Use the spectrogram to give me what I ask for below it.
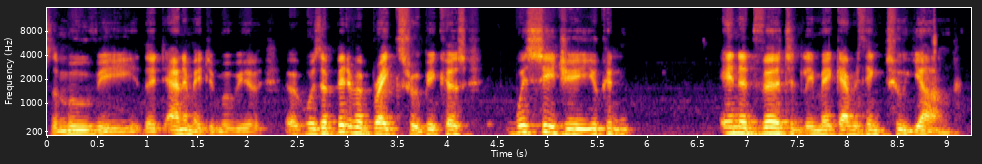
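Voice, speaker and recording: A man with a Welsh accent, guesting on an interview show as an animation producer. He speaks at a middling pitch and hesitates often, filling pauses with uh and um. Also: a bit bright. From Wales. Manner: hesitant, lots of uh and um.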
